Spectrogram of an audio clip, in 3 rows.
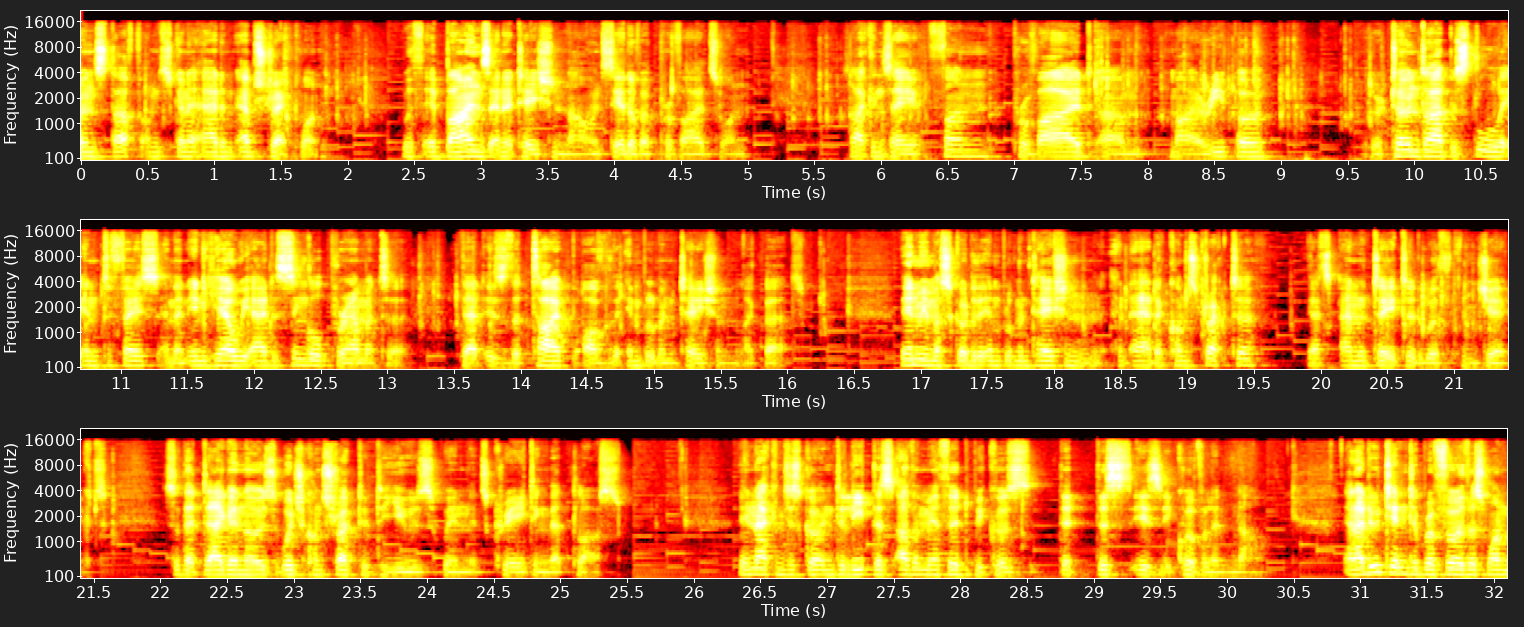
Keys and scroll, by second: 4.6 Return, 10.9 Return, 15.3 Return.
